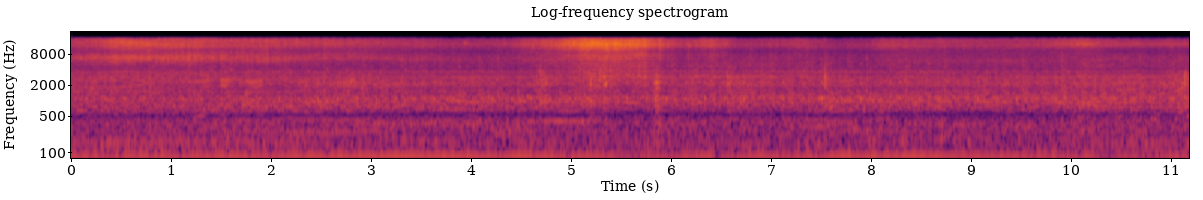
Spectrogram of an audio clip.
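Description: Excavator's heavy diesel engine running steadily, with a few faint knocks.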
